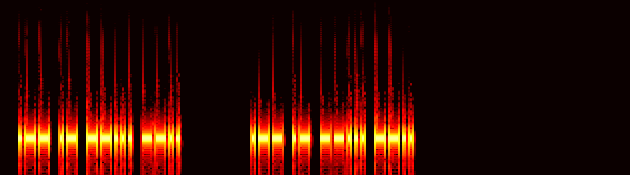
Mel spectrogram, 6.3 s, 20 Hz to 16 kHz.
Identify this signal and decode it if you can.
Morse code, heard as a keyed tone, about 36 wpm, 700 Hz. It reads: WA7Z WA7Z
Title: USA Call Signs - 4 Characters - Repeated 2x - 35wpm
